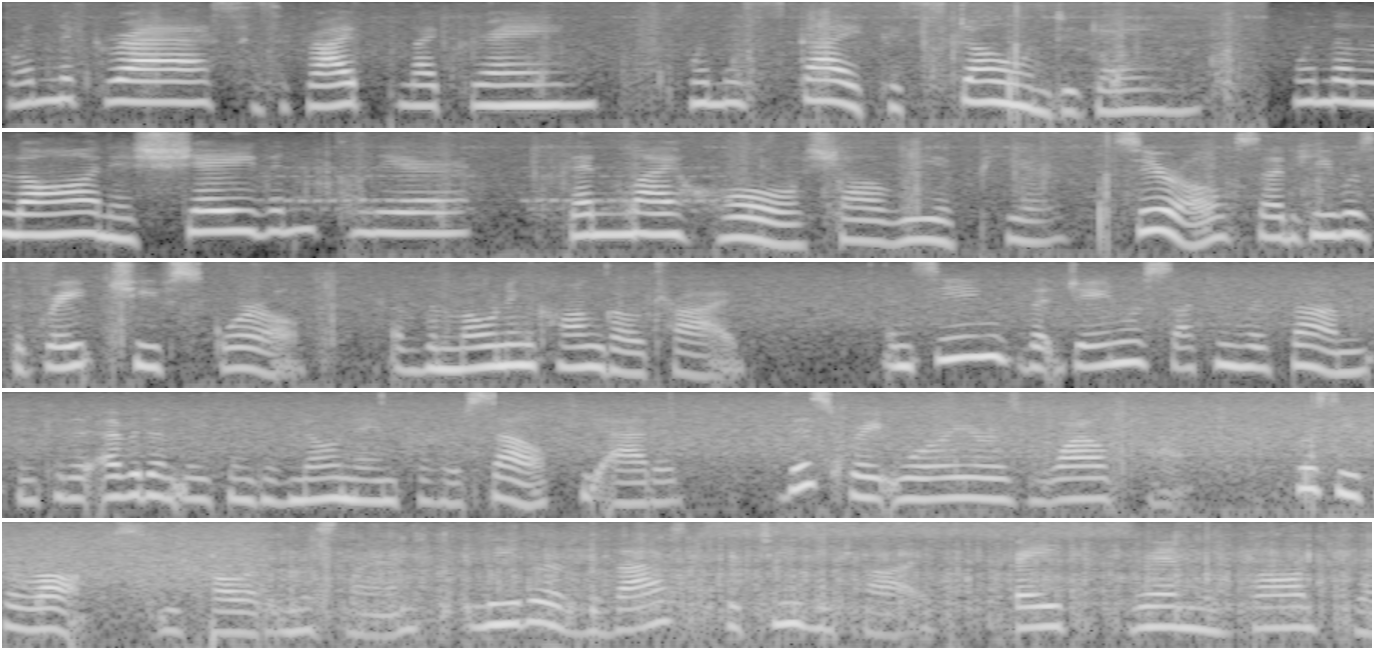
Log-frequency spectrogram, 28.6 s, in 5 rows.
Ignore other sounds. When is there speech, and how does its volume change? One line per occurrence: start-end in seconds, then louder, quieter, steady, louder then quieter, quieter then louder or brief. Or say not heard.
0.0-28.5 steady.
